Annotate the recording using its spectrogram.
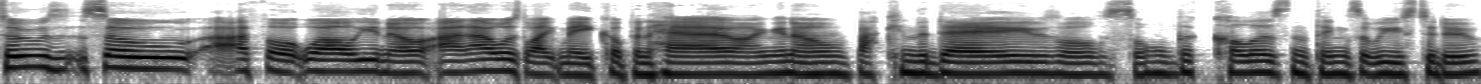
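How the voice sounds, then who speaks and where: In a very clean recording with a silent background and a dry, close sound with no echo, a woman with an American accent speaks at a fairly quick pace with hardly any pauses, her fairly low pitch varying in an ordinary way. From Manchester, northern England. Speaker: wedding hair and makeup artist. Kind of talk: casual podcast interview.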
